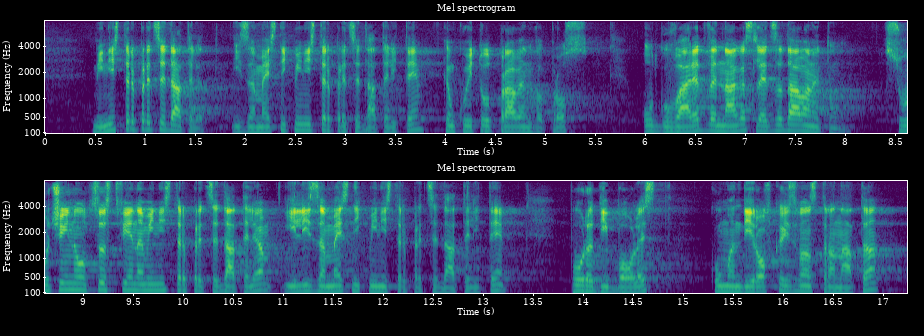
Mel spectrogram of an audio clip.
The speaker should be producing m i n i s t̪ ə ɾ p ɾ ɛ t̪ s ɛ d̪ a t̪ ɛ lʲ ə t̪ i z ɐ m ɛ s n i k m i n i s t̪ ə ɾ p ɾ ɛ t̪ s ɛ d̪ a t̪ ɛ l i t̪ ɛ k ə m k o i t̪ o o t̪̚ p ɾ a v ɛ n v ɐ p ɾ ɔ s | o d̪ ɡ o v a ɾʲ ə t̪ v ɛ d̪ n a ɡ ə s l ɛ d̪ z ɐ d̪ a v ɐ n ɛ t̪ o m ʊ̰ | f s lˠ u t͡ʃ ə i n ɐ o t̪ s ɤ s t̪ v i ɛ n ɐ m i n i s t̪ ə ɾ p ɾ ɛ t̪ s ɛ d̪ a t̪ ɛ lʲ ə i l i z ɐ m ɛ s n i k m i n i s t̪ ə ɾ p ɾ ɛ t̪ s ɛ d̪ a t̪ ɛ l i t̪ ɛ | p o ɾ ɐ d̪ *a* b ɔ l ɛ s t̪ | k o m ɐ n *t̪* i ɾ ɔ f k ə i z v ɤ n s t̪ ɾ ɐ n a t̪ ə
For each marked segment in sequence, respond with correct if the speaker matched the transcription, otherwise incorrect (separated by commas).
incorrect, incorrect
